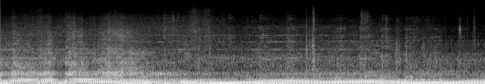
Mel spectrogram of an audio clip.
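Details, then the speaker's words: Mitsubishi Evo X with a new ETS turbo kit and straight-pipe-like exhaust, on a test drive under load: loud exhaust with occasional sharp metallic taps beneath; the driveshaft is hitting a dump tube. "I don't know what the heck that noise is. Aha, I know what that is. The freaking drive shaft's hitting the dump tube."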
